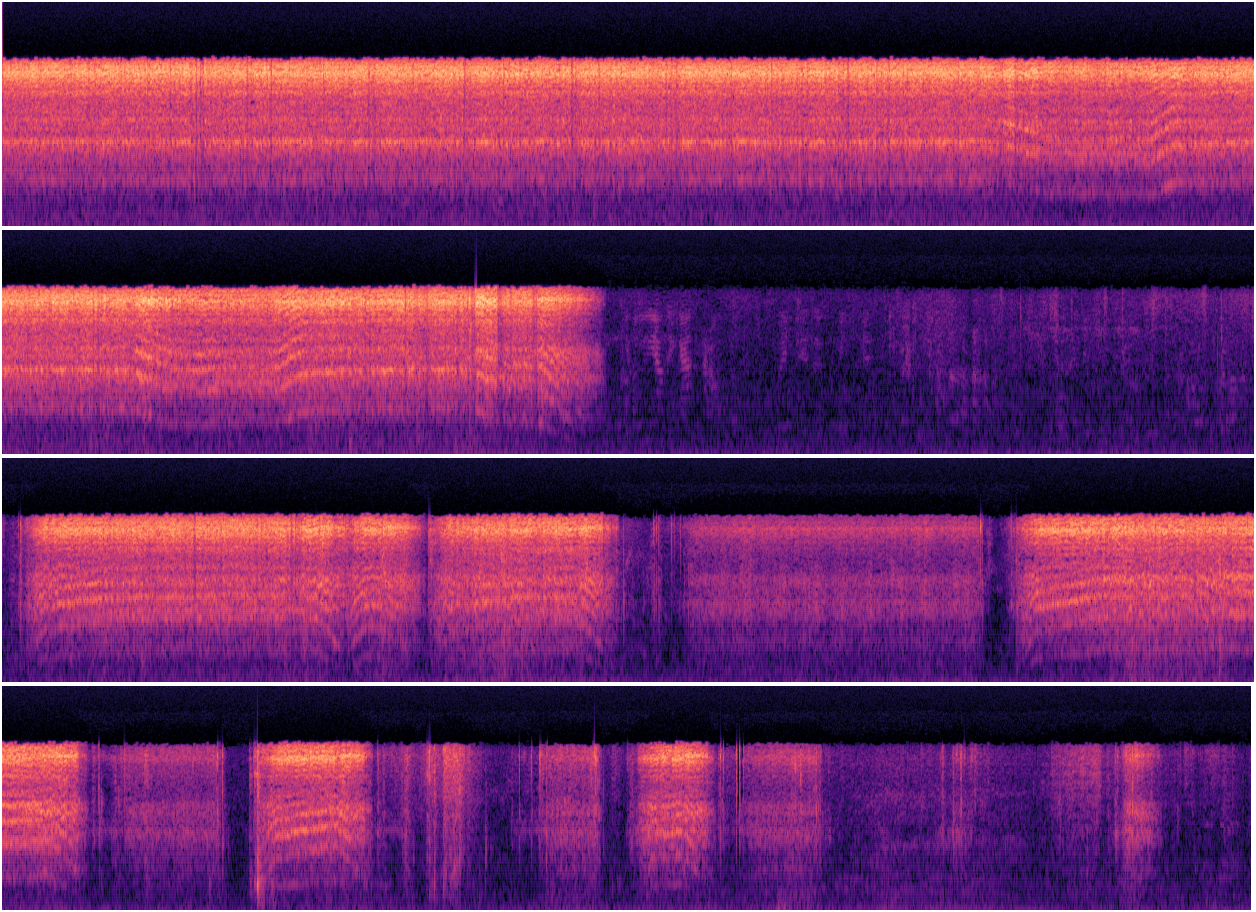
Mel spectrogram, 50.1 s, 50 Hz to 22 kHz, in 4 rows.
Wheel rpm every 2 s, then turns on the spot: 230, 230, 230, 230, 230, 190, 230, 180, 210, 20, 0, 0, 40, 150, 80, 90, 30, 50, 160, 40, 60, 10, 40, 0, 10.
32-34 38-42 44-46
